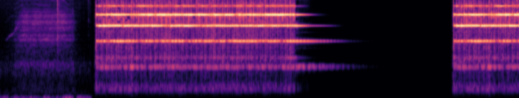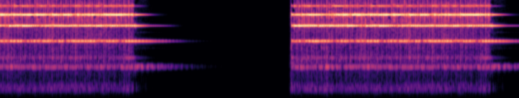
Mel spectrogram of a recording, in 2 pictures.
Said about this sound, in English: I answered the phone, distracted.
